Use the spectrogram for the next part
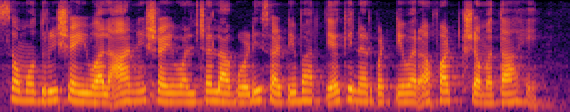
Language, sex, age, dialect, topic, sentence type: Marathi, female, 18-24, Standard Marathi, agriculture, statement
